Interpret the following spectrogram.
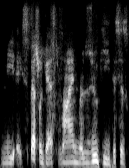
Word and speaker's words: Razooky: I have with me a special guest, Ryan Razooky. This is correct pronunciation, correct?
